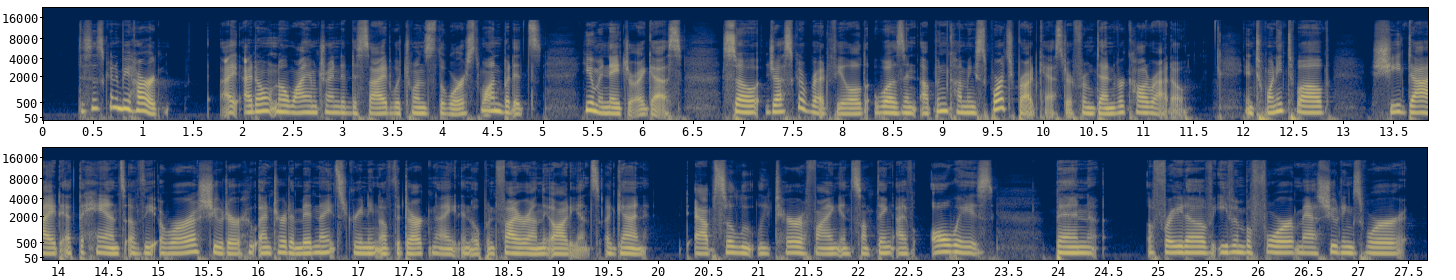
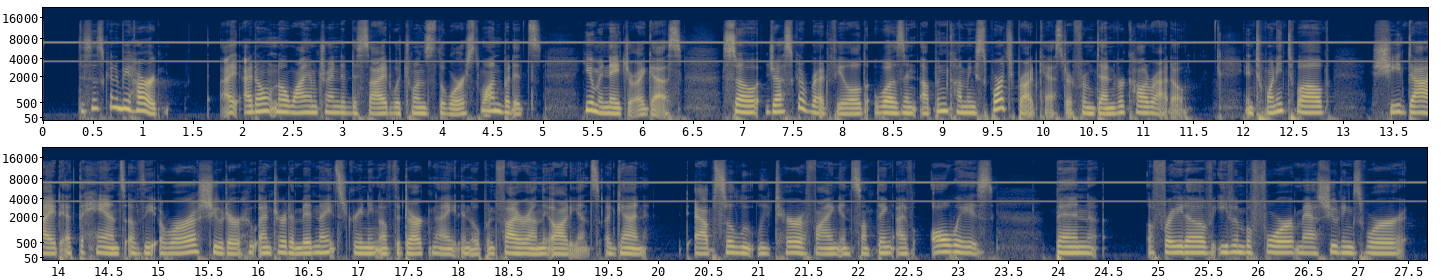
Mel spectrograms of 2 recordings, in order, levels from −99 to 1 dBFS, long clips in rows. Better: first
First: none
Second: high-pitched whine; loud; throughout; 7 kHz, 7 dB below the speech

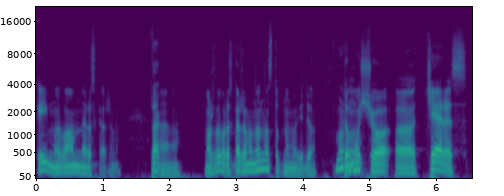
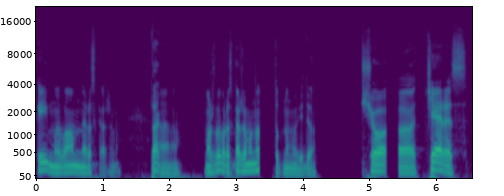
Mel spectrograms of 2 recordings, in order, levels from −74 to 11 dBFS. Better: first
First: none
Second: audio cutting out; at 3.5 s, at 4 s for 0.5 s and at 5.5 s

